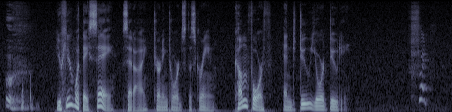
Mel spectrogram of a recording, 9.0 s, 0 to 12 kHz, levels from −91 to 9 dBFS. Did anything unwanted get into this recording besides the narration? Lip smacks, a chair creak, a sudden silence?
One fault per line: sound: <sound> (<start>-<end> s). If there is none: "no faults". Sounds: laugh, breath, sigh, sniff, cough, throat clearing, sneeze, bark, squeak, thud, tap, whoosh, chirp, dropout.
sound: sneeze (0.1-0.8 s)
sound: sigh (8.2-8.9 s)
